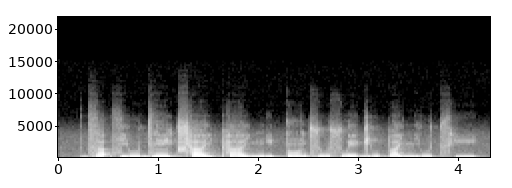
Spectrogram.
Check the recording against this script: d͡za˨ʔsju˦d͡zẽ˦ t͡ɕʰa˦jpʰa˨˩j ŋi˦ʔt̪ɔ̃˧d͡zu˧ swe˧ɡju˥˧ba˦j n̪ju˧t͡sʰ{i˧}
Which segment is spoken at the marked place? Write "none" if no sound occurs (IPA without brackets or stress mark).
i˧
